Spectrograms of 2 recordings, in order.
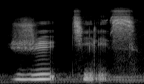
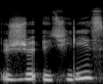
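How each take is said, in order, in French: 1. La voyelle de je est supprimée devant le verbe. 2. La voyelle de je est gardée devant le verbe. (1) "mais on va dire j'utilise" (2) "on va pas dire je utilise"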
